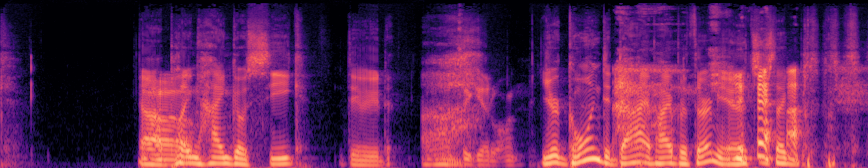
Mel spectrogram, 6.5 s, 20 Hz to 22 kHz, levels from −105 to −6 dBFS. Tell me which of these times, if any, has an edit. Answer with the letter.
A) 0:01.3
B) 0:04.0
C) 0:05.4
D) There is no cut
B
